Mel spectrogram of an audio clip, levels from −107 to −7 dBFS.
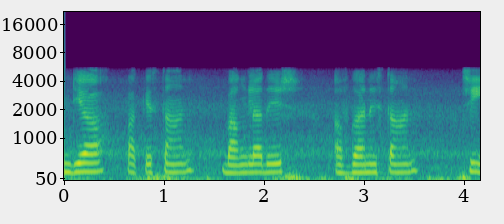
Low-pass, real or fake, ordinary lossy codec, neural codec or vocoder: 5.4 kHz; real; none; none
